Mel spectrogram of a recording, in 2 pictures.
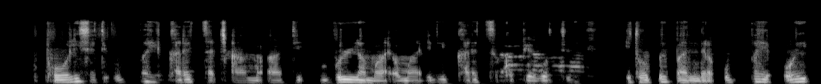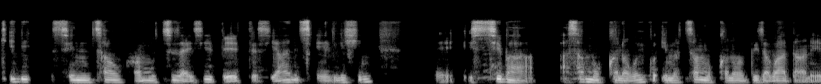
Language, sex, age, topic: Gamo, male, 25-35, government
